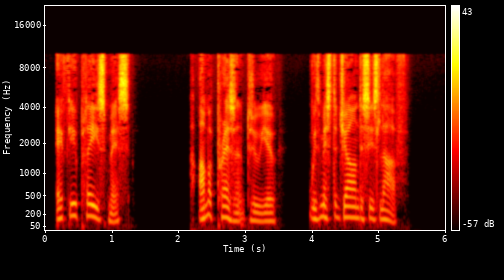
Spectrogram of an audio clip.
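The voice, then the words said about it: Soft voice of a little girl. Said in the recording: “in a soft voice ... in the same soft voice”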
